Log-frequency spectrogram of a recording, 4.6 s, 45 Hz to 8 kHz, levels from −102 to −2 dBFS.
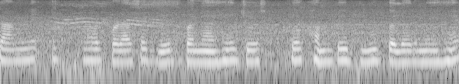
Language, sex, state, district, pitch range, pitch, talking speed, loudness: Hindi, female, Bihar, Saharsa, 175-195 Hz, 185 Hz, 180 wpm, -17 LUFS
